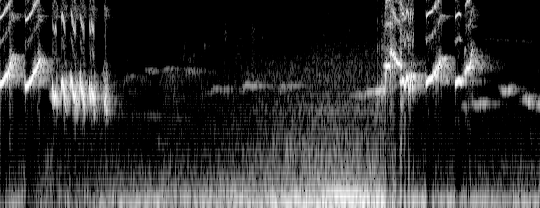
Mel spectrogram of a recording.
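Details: Caged orange-headed thrush from Singaraja, North Bali, in full gacor song: a fast run of sharp, twittering whistles, a stretch of low rumbling background noise, then another quick burst of high, squeaky notes.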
